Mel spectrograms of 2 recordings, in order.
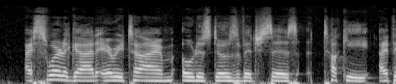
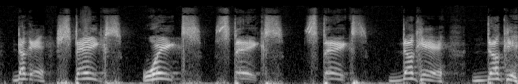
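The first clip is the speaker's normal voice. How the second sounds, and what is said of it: Imitates another person's voice. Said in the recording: “That's my impression of the Heavy Machinery promo video.”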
